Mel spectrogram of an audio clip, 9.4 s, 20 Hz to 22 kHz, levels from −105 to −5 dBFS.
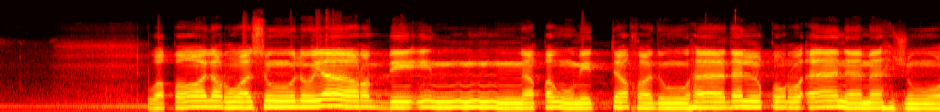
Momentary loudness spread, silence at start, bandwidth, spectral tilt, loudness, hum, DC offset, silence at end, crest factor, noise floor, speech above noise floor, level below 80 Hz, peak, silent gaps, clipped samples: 6 LU; 1.05 s; 12 kHz; -6 dB/octave; -30 LUFS; none; under 0.1%; 0 s; 14 dB; -62 dBFS; 31 dB; -74 dBFS; -18 dBFS; none; under 0.1%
